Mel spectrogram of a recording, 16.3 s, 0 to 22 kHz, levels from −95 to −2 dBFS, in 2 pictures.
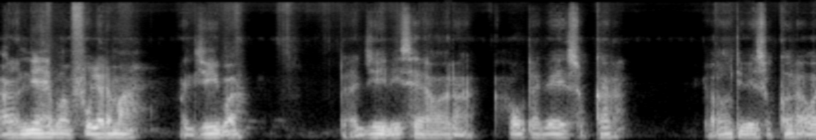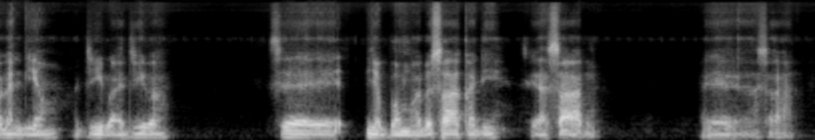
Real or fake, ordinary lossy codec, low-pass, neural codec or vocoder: fake; none; none; codec, 44.1 kHz, 2.6 kbps, SNAC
